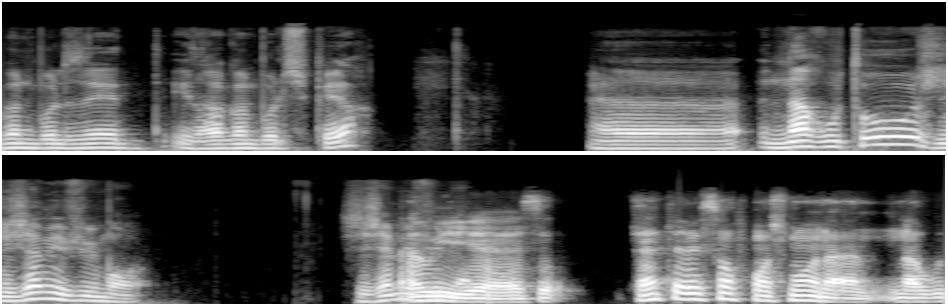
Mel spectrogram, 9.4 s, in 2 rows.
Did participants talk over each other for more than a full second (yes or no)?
no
